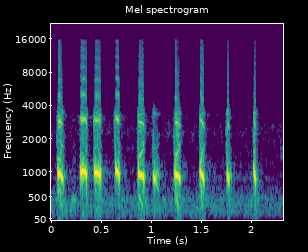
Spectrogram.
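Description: An ocarina played as a quick run of about ten short, sharply tongued notes close to one pitch, about five a second.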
